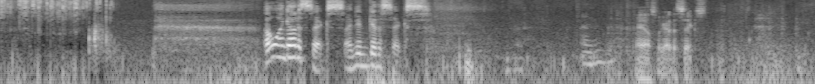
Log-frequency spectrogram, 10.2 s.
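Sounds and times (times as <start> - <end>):
dice being rolled: 0.0 - 1.5
speech: 3.3 - 5.5, 7.4 - 8.9.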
